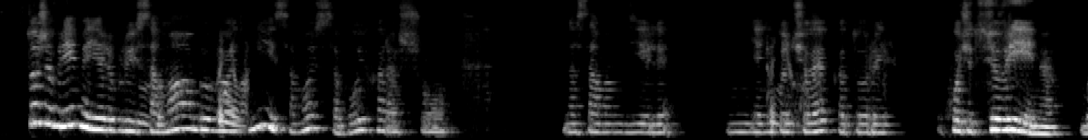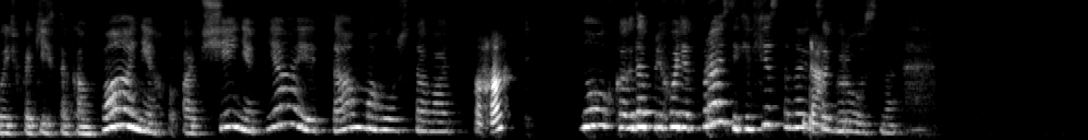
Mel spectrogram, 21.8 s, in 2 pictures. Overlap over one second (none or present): none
